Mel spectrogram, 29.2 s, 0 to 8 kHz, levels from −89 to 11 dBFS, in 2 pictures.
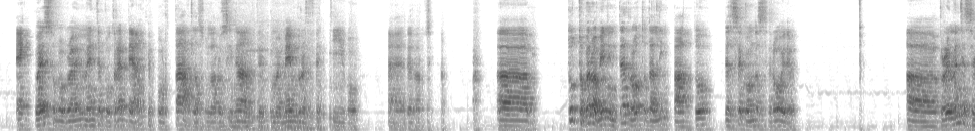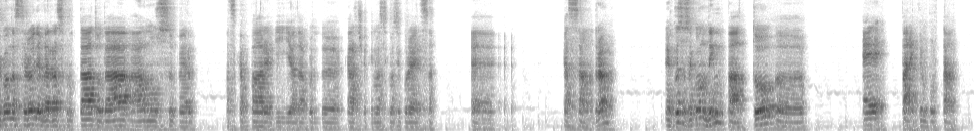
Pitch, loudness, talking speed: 125 Hz, -28 LUFS, 105 wpm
